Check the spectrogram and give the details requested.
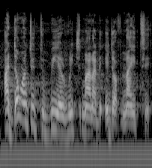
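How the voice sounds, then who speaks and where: A man's voice: medium pitch, big pitch swings, fast, breathy edge. A middle-aged man giving an emphatic teaching at a church men's conference, repeating key phrases so listeners can take notes. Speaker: conference speaker. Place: large church hall. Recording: long hall reverb.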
